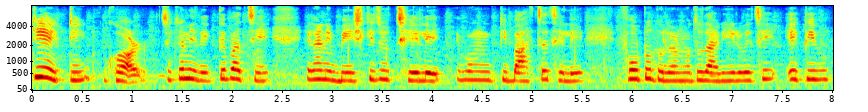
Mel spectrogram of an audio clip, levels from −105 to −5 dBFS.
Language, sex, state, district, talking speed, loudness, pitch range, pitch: Bengali, female, West Bengal, Dakshin Dinajpur, 150 wpm, -19 LUFS, 260-300 Hz, 280 Hz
